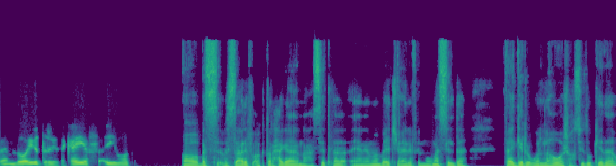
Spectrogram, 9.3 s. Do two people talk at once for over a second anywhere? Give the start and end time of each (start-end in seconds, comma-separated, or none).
none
